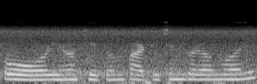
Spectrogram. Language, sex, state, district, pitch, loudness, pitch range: Hindi, male, Madhya Pradesh, Dhar, 230 Hz, -14 LUFS, 220-235 Hz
